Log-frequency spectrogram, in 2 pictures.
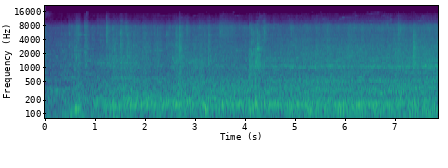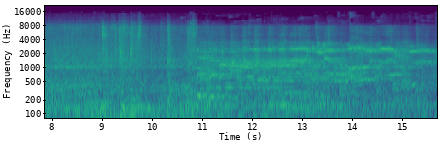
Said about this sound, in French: Il monta dans le train fantôme et...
